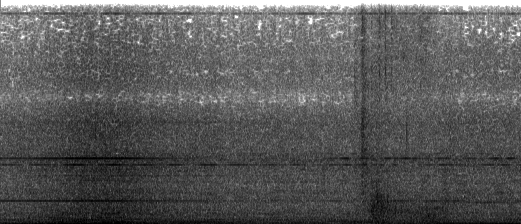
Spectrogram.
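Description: A subway train rumbles and hums steadily.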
